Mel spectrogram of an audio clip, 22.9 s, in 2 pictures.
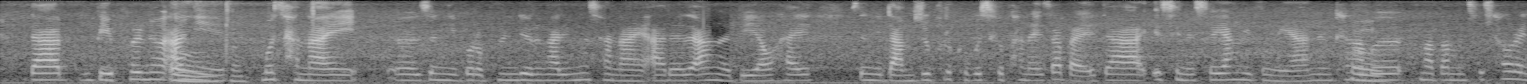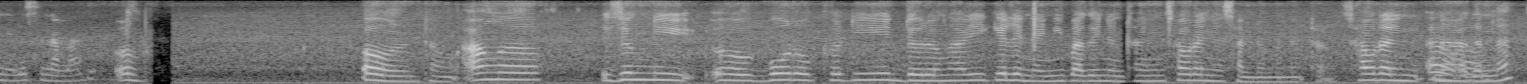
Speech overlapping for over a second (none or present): none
